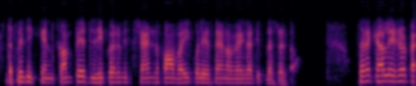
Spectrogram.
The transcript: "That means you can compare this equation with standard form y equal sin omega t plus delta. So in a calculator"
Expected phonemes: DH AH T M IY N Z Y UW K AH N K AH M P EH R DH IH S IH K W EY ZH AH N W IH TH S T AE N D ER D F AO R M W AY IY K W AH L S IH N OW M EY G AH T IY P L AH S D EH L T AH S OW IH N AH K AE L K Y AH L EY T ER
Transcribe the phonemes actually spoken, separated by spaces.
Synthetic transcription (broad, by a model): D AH T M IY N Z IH K AH N K AH M P EH R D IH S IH K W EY SH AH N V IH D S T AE N D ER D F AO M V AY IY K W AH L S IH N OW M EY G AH T IY P L AH S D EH T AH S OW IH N AH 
